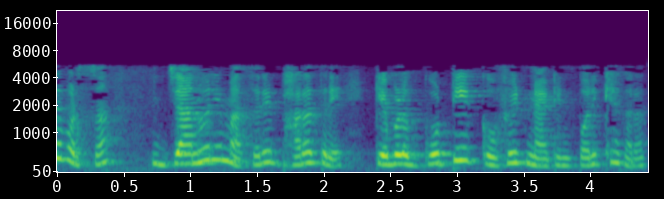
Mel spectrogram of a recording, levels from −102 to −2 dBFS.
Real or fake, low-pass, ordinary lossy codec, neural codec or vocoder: real; 5.4 kHz; none; none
